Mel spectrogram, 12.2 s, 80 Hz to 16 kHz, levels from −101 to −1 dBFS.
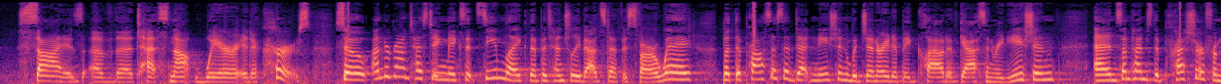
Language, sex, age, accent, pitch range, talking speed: English, female, 30-49, American, 200-265 Hz, 200 wpm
